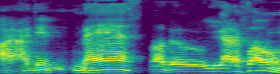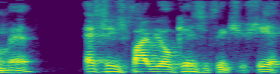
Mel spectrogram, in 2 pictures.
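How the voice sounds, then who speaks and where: A man with an American accent speaks in a plain, everyday voice at a fairly low pitch. He talks at a fairly slow pace with lively intonation. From Oklahoma, US. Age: 60s. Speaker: person with drug addiction. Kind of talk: interview testimony.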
